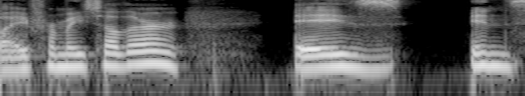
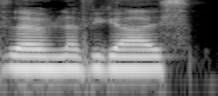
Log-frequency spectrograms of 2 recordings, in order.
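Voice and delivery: ordinary delivery

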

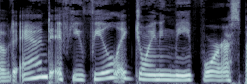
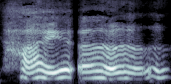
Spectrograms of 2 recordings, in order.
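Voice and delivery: croaky teen girl attempt; 5 semitones higher, 5 dB louder than usual. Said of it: "I'm supposed to sound like a teenage girl".

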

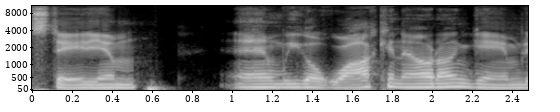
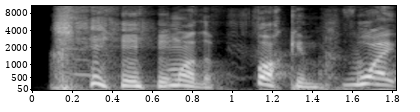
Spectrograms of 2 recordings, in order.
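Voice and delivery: imitated outburst, higher and drawn out slowly; screaming freak-out; 5 semitones higher, much slower than usual. Homeless man turning on the one who refused him money, screaming freak-out. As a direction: act out the man flipping into aggression. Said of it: "starts screaming, freaking out".

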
